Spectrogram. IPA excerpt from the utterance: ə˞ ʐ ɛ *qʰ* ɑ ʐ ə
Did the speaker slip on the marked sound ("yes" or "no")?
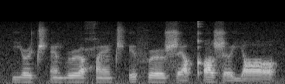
yes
